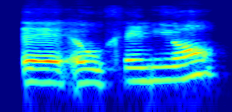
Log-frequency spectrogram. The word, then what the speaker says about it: Eugenio: Eugenio is like Eugenio, so EU, yeah, Genio, and then the last name is Lizama, so Lizama.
